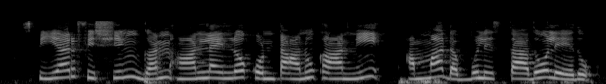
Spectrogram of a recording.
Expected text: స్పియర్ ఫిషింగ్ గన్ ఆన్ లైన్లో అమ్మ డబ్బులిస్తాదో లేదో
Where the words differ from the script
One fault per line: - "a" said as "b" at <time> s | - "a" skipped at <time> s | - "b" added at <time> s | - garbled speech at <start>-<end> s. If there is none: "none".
- "కొంటాను కాన్నీ" added at 2.5 s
